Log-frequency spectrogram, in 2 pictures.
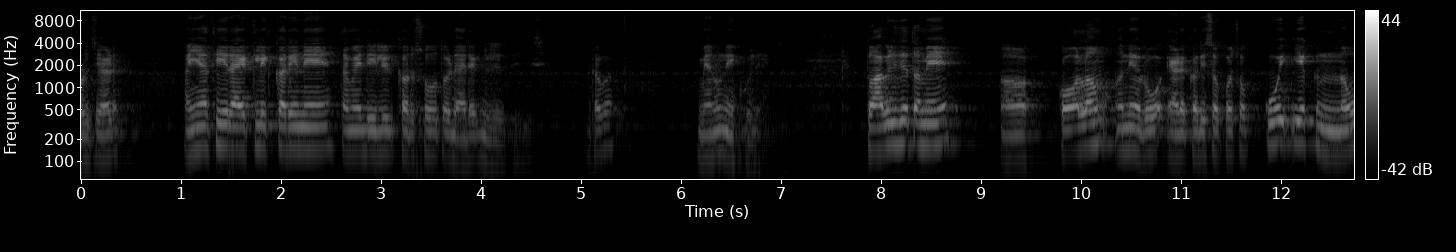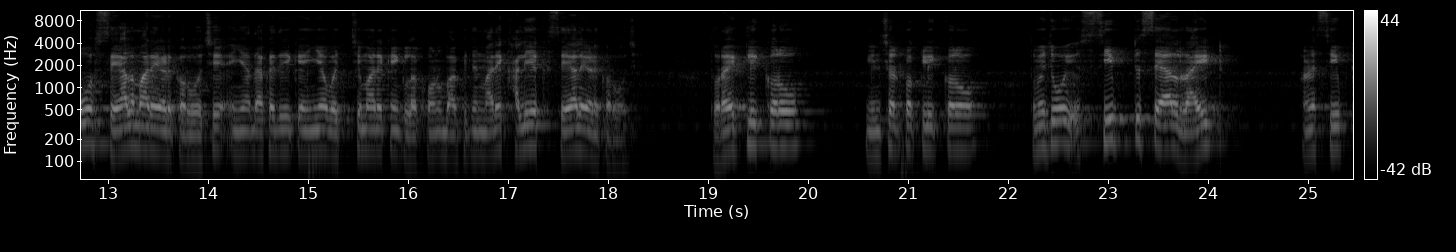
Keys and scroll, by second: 4.3 ctrl+z.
